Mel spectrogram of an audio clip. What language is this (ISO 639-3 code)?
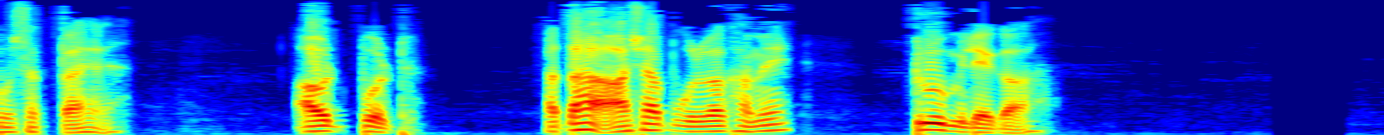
hin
